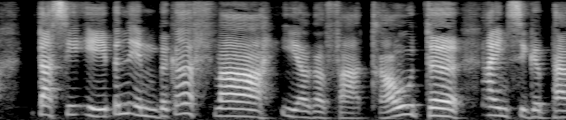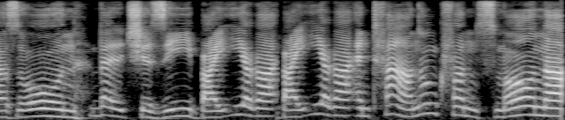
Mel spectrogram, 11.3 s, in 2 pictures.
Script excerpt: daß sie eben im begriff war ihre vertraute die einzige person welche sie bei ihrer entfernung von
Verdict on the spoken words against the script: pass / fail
fail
